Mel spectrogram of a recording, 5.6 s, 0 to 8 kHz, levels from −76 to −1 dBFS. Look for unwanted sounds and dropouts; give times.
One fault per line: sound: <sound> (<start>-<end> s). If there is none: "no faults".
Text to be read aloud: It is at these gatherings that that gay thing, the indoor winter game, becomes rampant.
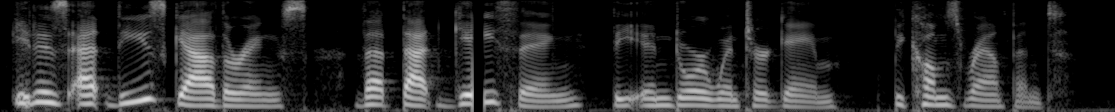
sound: dropout (2.4-2.4 s)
